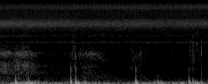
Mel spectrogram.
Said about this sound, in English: And it's a black night. And there's no moon at all. And the only human sound is my footsteps on the ground.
